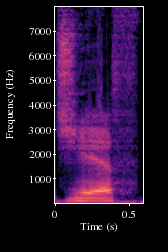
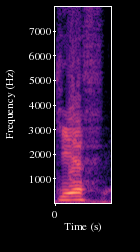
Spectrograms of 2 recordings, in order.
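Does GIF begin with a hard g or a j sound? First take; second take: j sound; hard g. First: It begins with a soft j sound. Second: It begins with a hard g sound. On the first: "technically it's pronounced GIF" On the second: "I'm going to keep on calling it GIF"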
